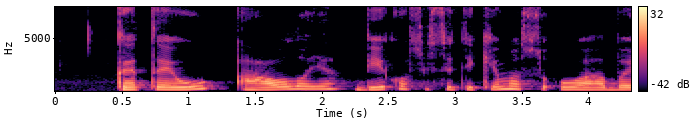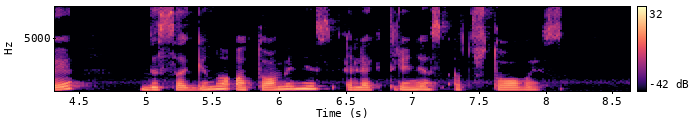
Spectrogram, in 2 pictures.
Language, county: Lithuanian, Šiauliai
